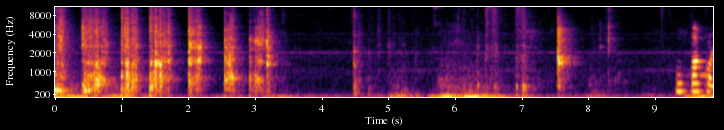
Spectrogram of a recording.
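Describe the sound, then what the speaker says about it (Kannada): Ground urad dal batter is stirred into rava in a bowl for idli, the spoon clinking and scraping in short bursts between pauses while someone talks. "ಇವಾಗ ಇದು ರವೆಗೆ ಹಾಕ್ಕೊಂಡು ಉದ್ದಿನಬೇಳೆ ರುಬ್ಬಿರೋದು ಮಿಕ್ಸ್ ಮಾಡ್ಕೊಳ್ಳೋಣ"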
